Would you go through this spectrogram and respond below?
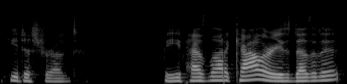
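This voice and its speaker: A young woman with a slightly low voice in a dry recording. She reads fan fiction aloud as a co-host and chats casually between lines. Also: moderate pace, dry recording. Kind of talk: casual read-aloud with banter.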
